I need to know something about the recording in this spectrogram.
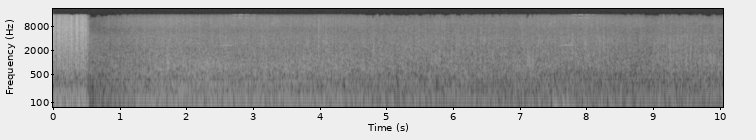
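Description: Machine guns fire in short rattling bursts.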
